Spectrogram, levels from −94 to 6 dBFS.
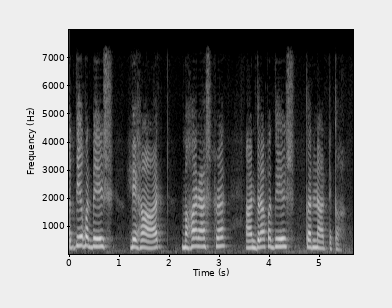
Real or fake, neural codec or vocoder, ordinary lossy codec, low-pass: fake; codec, 16 kHz, 1 kbps, FunCodec, trained on LibriTTS, 50 frames a second; none; 7.2 kHz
